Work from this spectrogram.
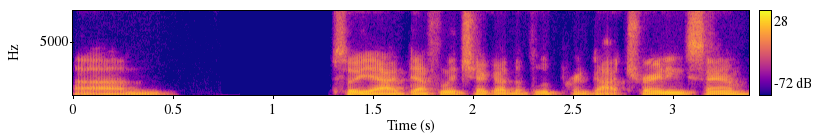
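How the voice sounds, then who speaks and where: Speaking at a very fast pace in a Boston accent, a man with a very deep, low pitch and a dark, mellow tone uses ordinary pitch variation. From US Northeast, Boston. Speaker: marketing educator. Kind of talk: live stream Q&A. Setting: live YouTube stream. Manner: casual.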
